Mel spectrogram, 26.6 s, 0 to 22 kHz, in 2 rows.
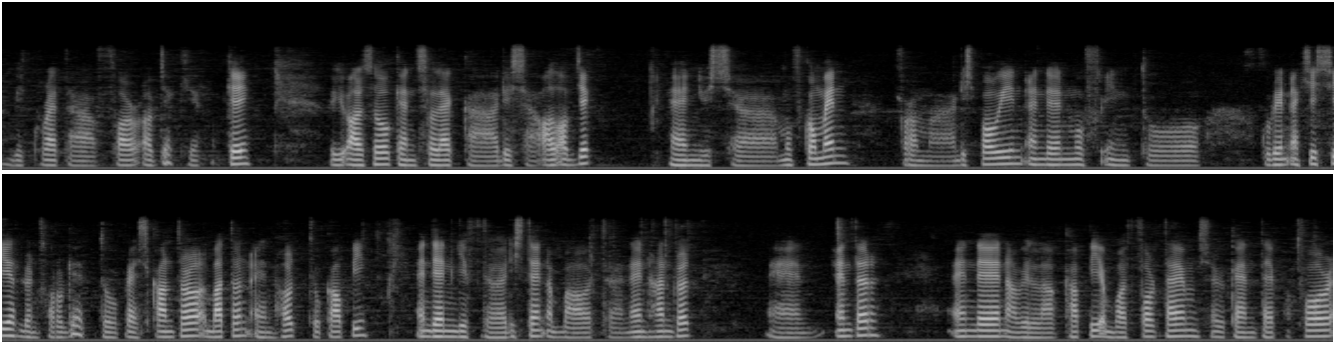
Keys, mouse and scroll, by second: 3.6-7.8 drag, 10.2 click, 18.9-20.4 typing, 21.6 Return, 26.2 Return.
